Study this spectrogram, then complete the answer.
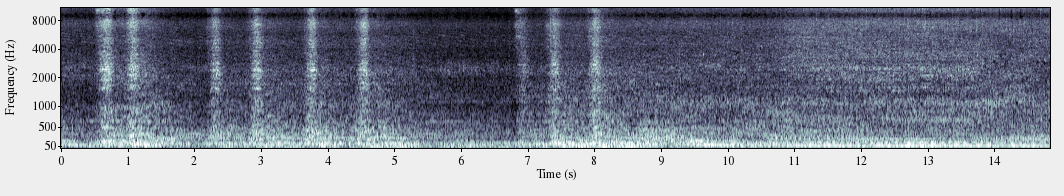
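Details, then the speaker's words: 1975 Ford F250 with the formerly locked-up FE 390 V8, driving: deep, even V8 rumble pulling smoothly with no misses, knocks or rattles after a brief cough on a hill; carburetor still needs adjusting, but it runs healthy. "Yeah, it just sounds good."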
